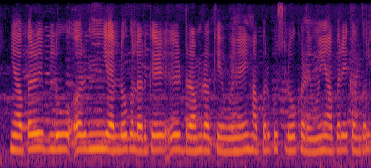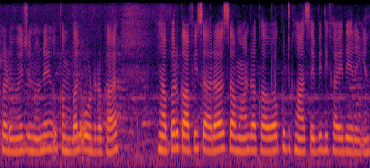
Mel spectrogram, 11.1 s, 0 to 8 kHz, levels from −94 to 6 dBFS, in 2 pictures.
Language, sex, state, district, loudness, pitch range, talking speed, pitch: Hindi, male, Rajasthan, Churu, -27 LUFS, 205-225 Hz, 245 wpm, 215 Hz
